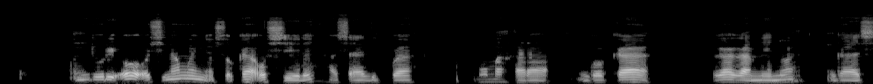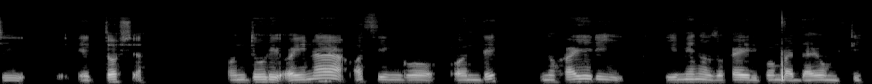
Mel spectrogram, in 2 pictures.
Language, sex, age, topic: Oshiwambo, male, 25-35, agriculture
